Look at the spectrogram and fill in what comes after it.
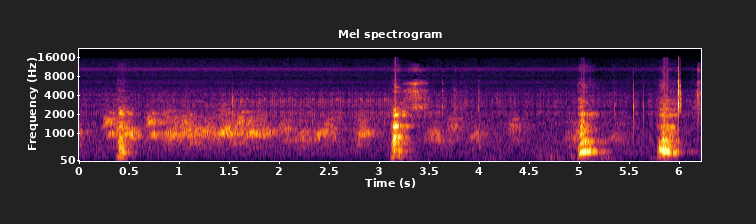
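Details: Tibetan Mastiffs give loud, abrupt barks, four in about six seconds, the last two close together, against a background of talking.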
